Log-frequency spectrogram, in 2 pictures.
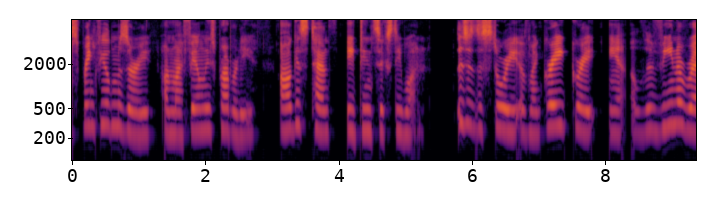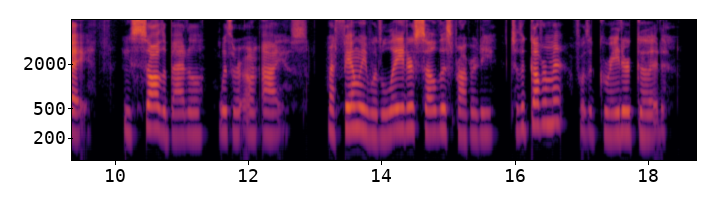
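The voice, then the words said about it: Put-on Southern accent. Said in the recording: “You get bonus points, by the way, for the Southern accent.”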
